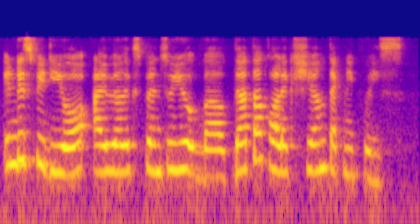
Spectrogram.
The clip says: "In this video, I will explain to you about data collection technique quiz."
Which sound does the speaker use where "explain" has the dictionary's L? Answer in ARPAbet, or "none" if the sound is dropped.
none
